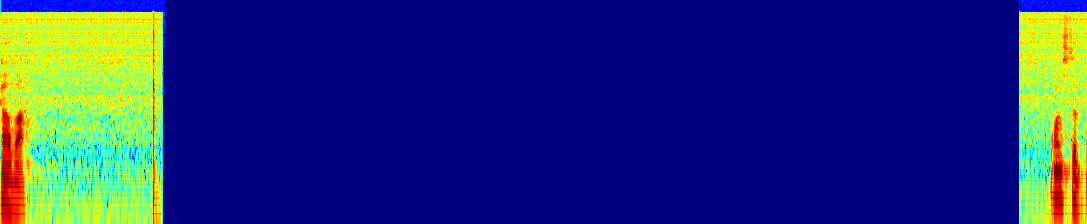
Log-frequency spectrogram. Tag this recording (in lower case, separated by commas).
speech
